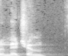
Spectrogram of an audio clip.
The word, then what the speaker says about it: Mitchem: My name is Dakota Mitchum. For the record, that's spelled M-I-T-C-H-E-M, and I'm the mayor of Joliet.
